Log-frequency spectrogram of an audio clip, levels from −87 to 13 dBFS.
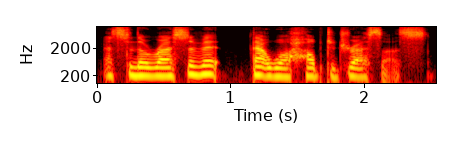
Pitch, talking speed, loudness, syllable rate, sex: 200 Hz, 285 wpm, -18 LUFS, 5.6 syllables/s, female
